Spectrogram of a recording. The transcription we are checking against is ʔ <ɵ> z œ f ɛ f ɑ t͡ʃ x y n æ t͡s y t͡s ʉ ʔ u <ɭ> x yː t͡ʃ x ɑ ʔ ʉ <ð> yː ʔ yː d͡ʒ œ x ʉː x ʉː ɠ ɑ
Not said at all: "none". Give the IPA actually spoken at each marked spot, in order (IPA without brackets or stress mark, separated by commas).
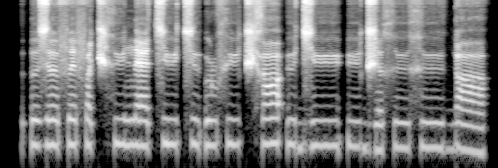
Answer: ɵ, ɭ, d͡z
